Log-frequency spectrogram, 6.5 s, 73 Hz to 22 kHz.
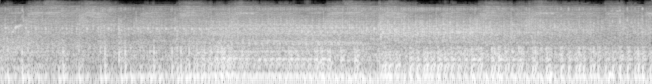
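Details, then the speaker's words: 1956 Harley-Davidson FLH Panhead idling after a top-end rebuild; loose metallic clatter over the lumpy V-twin exhaust beat, suspected from a loose muffler whose clamp was likely fitted the wrong way round. "Like the tuning-wise muffler that Lance put on, I think he put the clamp on the wrong way and that's why it flipped out. And it's really loose. I think it's rattling right now."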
